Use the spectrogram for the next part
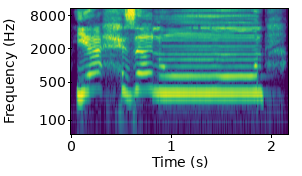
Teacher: واو مدہ کے بعد نون ساکن ہونے کی وجہ سے ہم نے اس کو ایک تھوڑا سا کھینچ کر پڑھا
